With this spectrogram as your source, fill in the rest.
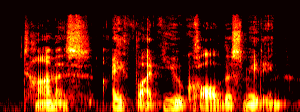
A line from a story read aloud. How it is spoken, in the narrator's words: Hershey whispered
